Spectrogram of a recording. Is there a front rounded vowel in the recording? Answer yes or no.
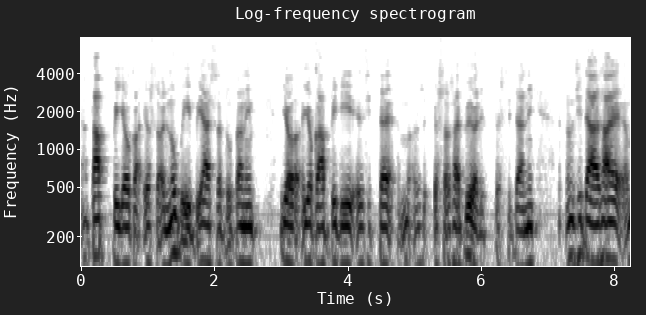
yes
